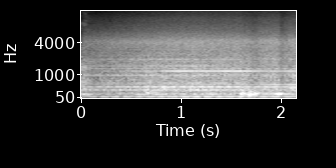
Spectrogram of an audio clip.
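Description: Steady whirring hum of a GPU mining rig's cooling fans running, with a faint steady whine over it.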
